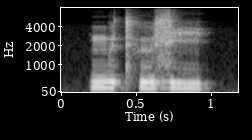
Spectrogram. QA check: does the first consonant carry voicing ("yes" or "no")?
yes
